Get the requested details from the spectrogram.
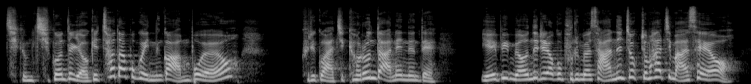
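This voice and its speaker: A woman's voice: on the high side, big pitch swings, quick pace. A woman voicing a curt, snappish young bride-to-be in a narrated radio story. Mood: rude. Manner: curt and sharp.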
